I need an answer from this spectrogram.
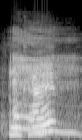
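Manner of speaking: ordinary talk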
